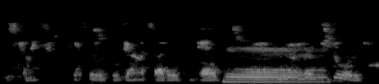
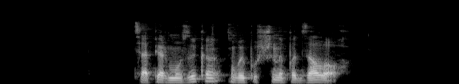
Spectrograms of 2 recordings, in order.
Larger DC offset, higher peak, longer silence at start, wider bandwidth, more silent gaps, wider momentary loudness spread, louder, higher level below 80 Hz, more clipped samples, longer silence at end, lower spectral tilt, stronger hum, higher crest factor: neither; second, -20 dBFS vs -4 dBFS; second, 0.05 s vs 1.35 s; about the same, 7.6 kHz vs 7.6 kHz; neither; about the same, 8 LU vs 7 LU; second, -37 LUFS vs -21 LUFS; second, -78 dBFS vs -58 dBFS; neither; second, 0 s vs 1.15 s; second, -3.5 dB/octave vs -6.5 dB/octave; neither; about the same, 18 dB vs 20 dB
